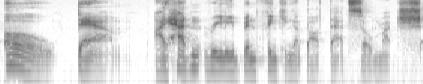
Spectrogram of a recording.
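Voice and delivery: low, subdued, sinking realisation; understated realisation. Retold or imitated. Luke taking in an unwelcome thought, subdued and low. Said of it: "And Luke is like".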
